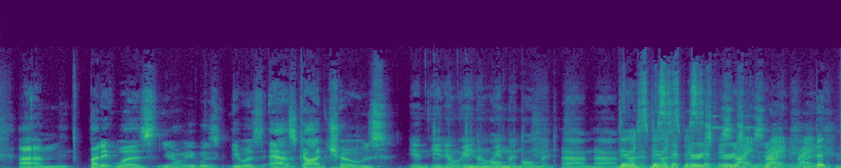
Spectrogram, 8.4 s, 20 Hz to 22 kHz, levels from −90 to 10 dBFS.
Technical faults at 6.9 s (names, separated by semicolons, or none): doubled audio track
